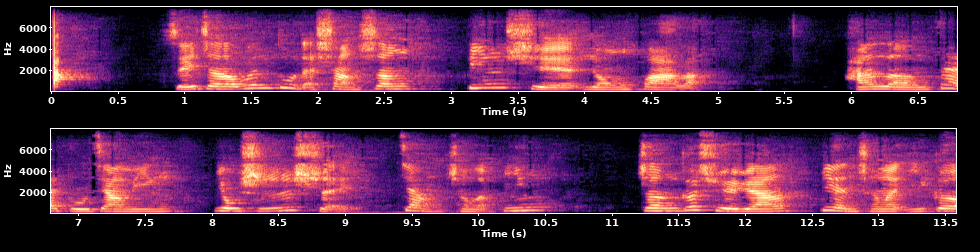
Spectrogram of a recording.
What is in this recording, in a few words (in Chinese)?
动物纪录片北极熊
